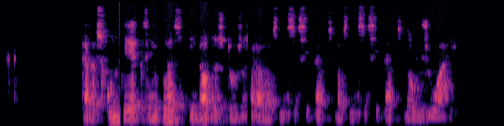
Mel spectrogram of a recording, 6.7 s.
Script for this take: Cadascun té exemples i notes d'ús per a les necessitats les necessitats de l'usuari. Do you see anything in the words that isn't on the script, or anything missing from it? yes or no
no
